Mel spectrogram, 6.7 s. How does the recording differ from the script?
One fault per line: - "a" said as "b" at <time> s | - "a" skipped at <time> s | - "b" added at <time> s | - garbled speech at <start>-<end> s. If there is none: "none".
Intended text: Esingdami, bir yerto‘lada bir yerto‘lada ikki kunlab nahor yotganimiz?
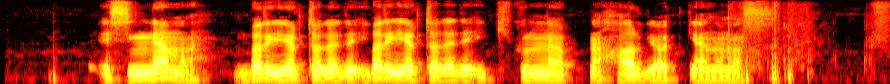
none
